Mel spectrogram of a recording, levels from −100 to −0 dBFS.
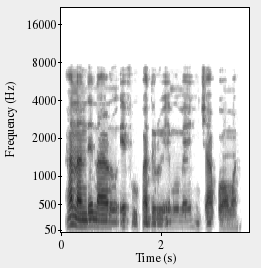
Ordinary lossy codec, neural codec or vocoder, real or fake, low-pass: none; none; real; none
